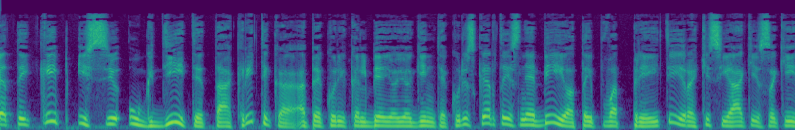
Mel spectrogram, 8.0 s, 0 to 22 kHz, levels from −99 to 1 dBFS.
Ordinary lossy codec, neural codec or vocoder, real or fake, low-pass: MP3, 64 kbps; none; real; 14.4 kHz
